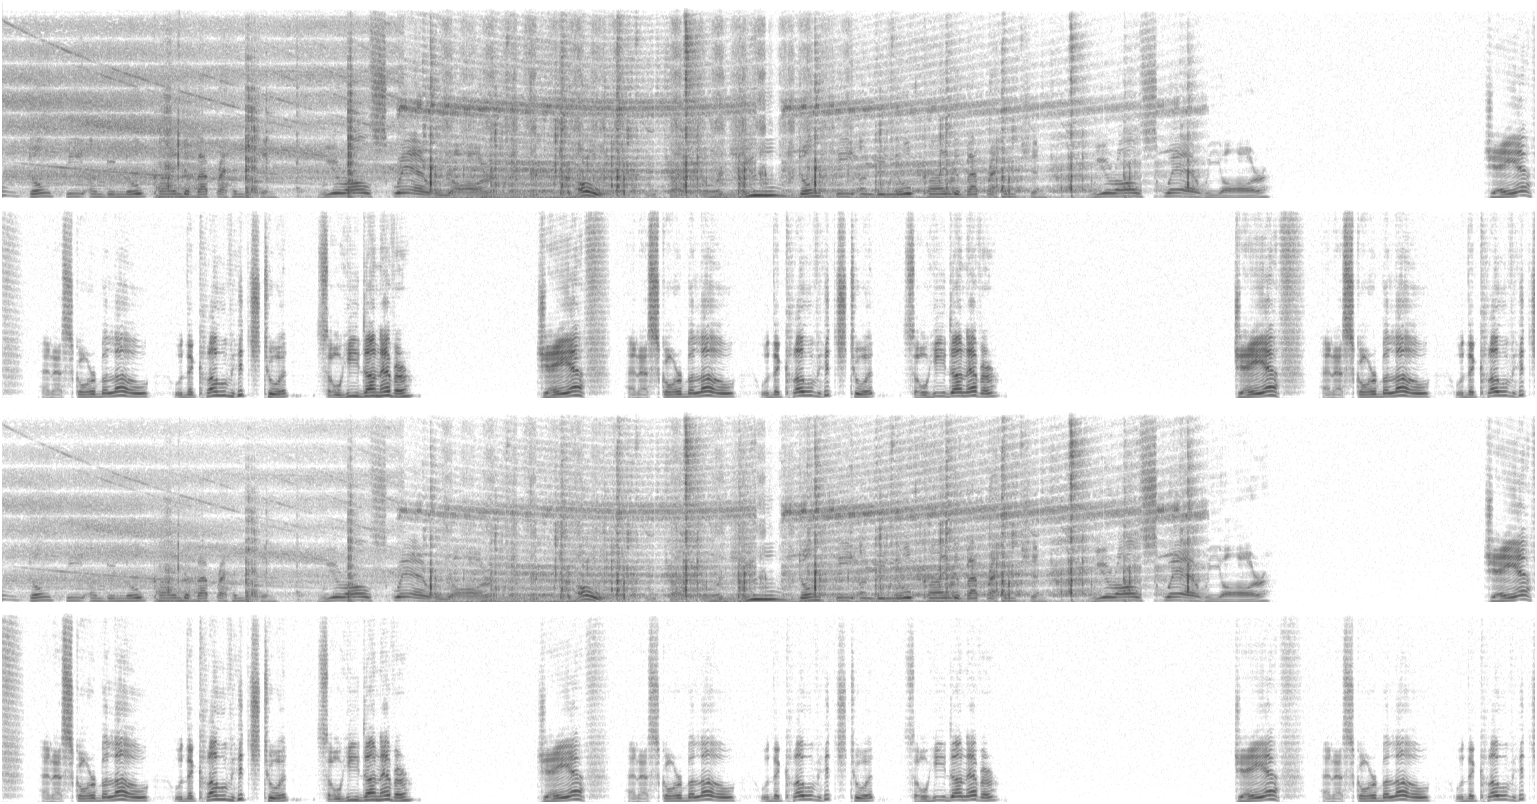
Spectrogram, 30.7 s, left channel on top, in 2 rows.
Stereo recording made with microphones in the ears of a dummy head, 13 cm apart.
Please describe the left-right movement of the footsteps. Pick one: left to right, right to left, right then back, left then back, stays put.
left to right.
